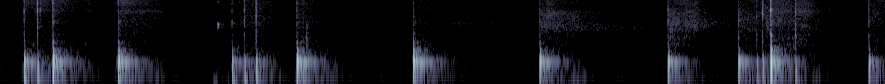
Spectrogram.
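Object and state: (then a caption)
Hardcover book tapped with fingertips. Fingertips tap a solid purple hardcover book held near the mic, giving soft, hollow thuds with a low-mid tone. The taps come singly, in quick pairs and in one short flurry. Each dies away almost at once, with little brightness.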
